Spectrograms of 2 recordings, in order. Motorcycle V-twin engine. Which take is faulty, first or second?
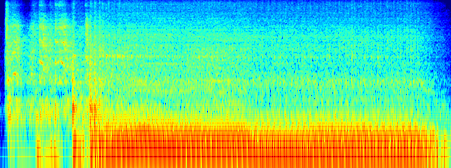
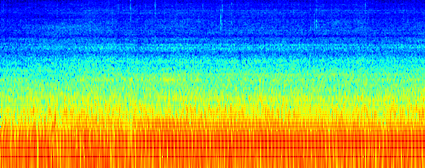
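first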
